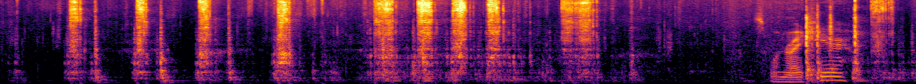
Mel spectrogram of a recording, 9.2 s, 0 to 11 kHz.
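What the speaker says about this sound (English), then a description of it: "Using a 10mm socket, take these nuts off." A 10mm socket ratchet clicks in quick bursts while backing nuts off a rear window regulator on a 2000-2006 BMW X5, close and crisp, with a short spoken remark near the end.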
